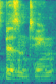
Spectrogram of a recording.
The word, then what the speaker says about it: Byzantine: Excuse me, for English, for my English people, Constantine or Byzantine. It's Byzantine, please. Constantinople, Byzantium. It's Constantine and Byzantine.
